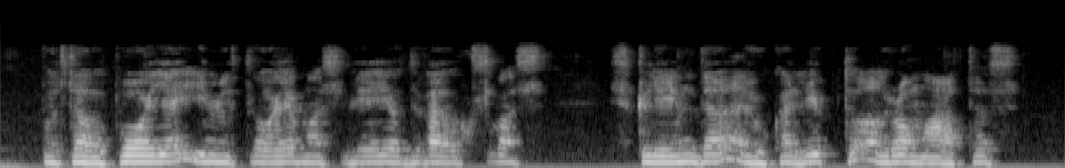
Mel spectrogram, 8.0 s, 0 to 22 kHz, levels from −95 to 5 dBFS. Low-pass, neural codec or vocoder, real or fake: 7.2 kHz; none; real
